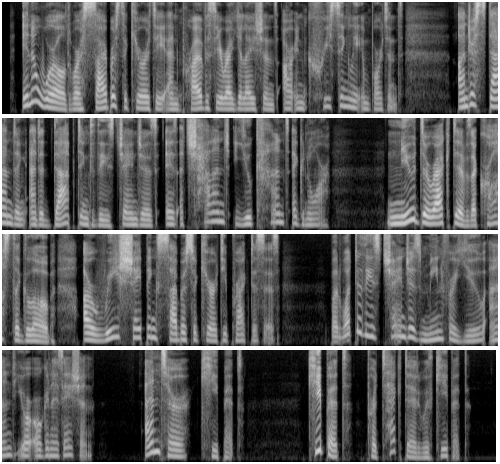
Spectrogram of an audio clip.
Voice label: english international e-learning

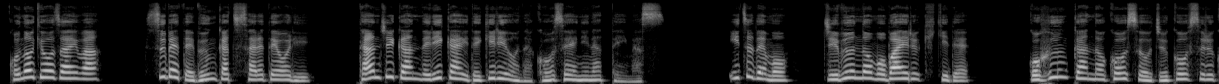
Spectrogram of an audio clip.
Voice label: japanese e-learning

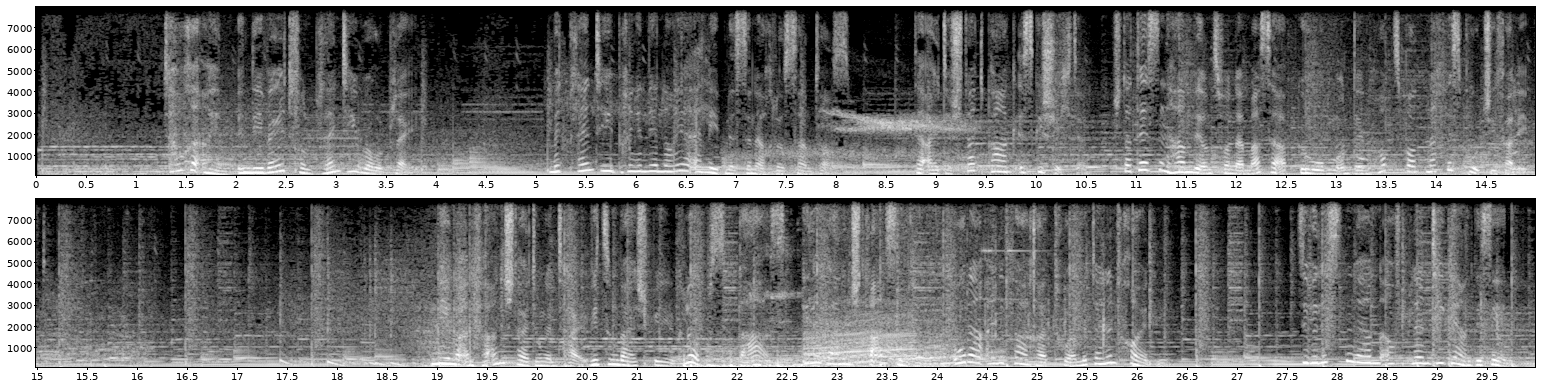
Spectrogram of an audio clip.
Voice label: german promos

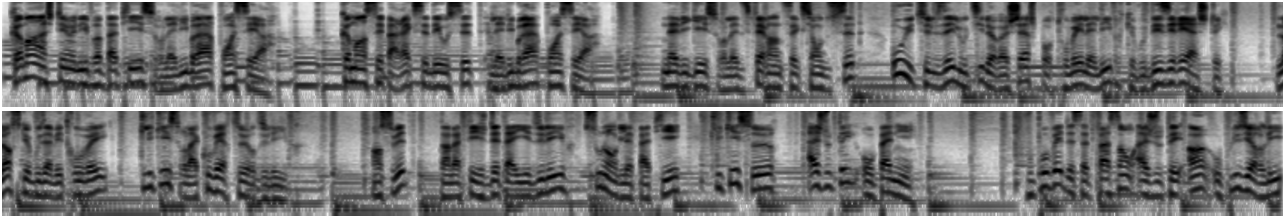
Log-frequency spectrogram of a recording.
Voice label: french canadian corporate videos

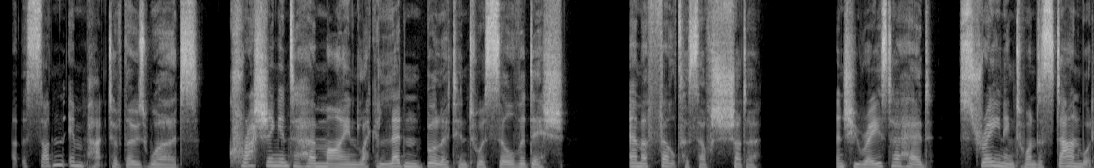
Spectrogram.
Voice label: English British audiobooks

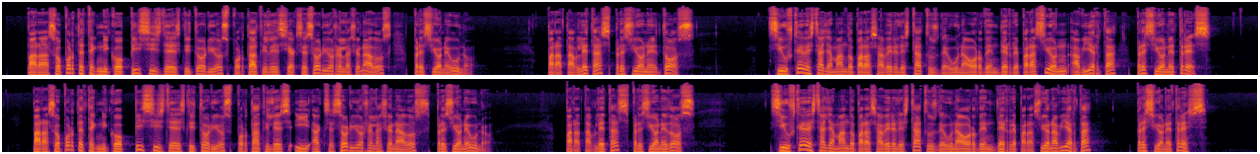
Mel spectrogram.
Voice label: spanish colombian ivr

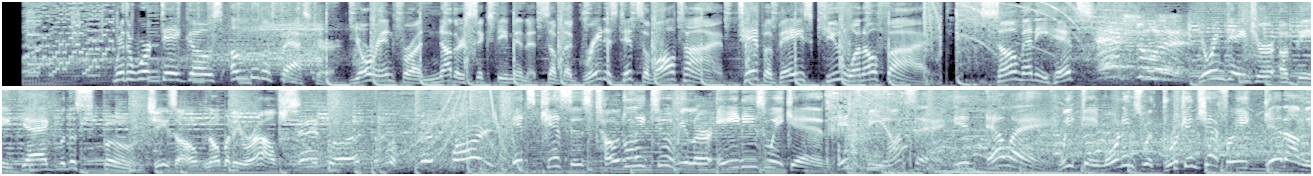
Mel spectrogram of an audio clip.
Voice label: english canadian radio imaging

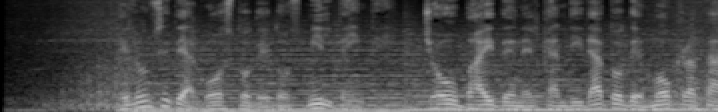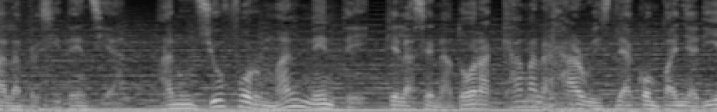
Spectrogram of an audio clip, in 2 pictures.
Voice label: spanish latin american political ads

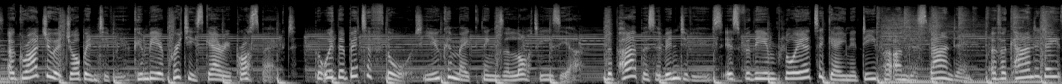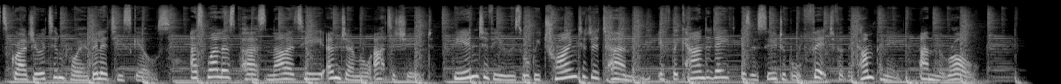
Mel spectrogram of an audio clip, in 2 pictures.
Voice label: english british explainer videos

